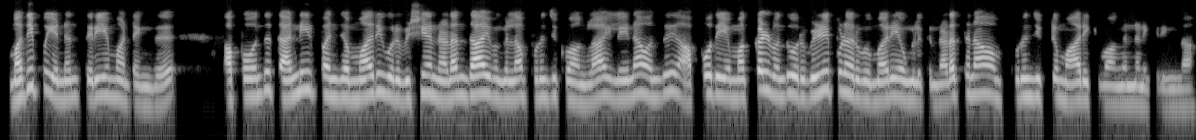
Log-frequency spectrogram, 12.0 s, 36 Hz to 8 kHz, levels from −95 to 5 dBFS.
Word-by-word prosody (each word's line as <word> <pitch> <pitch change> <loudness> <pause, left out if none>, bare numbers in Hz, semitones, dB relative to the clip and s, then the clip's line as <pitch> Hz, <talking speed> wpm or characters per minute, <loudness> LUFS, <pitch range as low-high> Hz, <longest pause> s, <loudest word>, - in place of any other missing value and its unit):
மதிப்பு 255 +7 +3
என்னன்னு 180 +2 -3
தெரிய 195 +3 +1
மாட்டேங்குது. 145 -3 -4 0.6
அப்போ 175 +2 -4
வந்து 250 +6 -2
தண்ணீர் 225 +6 +1
பஞ்சம் 185 -2 +2
மாரி 210 +4 +3
ஒரு 180 - +1
விஷயம் 215 +2 -1
நடந்தா 200 +4 +4
இவுங்கலாம் 180 0 -1
புரிஞ்சுக்குவாங்களா? 180 -3 -2
இல்லேன்னா 180 +5 0
வந்து 195 +5 -3 0.2
அப்போதைய 210 -3 +1
மக்கள் 250 +8 +3
வந்து 200 +3 -2
ஒரு 185 - -1
விழிப்புணர்வுமாரி 195 -7 +1
அவுங்களுக்கு 170 -3 -3
நடத்துனா 210 +4 +1 0.3
புரிஞ்சுகிட்டு 190 0 -2
மாறிக்குவாங்கன்னு 150 -3 -2
நெனைக்கிறீங்களா? 130 -1 -10
185 Hz, 130 wpm, -22 LUFS, 170-205 Hz, 0.6 s, நடந்தா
